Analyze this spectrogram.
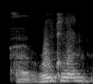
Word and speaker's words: Reuchlin: Reuchlin, I think is how you pronounce it, which was a Bavarian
